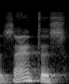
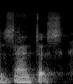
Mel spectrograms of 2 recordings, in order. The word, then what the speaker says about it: Xantus: A second species, Mexican species, is the Xanthus hummingbird. That's spelled Xantus, Xanthus.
